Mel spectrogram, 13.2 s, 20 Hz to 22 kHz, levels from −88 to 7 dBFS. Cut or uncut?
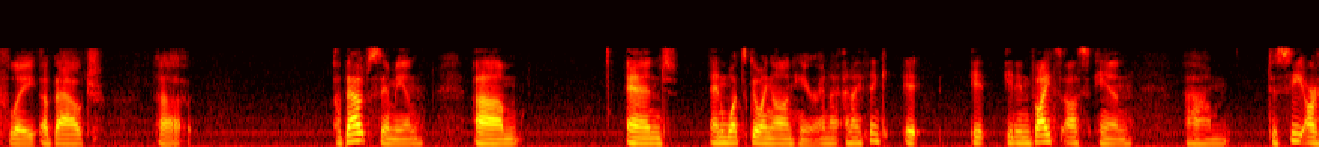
uncut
